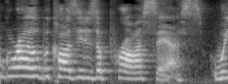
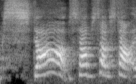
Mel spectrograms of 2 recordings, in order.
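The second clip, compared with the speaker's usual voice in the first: retold yelling; 5 semitones higher, 6 dB louder than usual. Retold yelling during painful stretch.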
